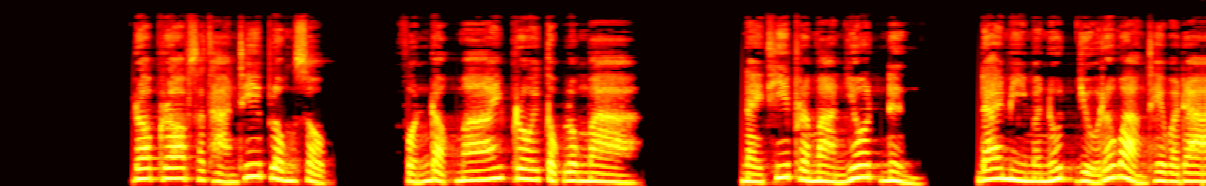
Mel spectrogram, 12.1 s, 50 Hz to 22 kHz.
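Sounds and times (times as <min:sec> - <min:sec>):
narrator reading: 0:01.3 - 0:06.5, 0:07.4 - 0:12.0.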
